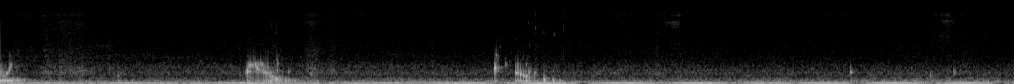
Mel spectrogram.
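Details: Bubbly stomach growling: low, bubbly gurgles and gliding rumbles at irregular intervals over a steady low hum; normal borborygmi.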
